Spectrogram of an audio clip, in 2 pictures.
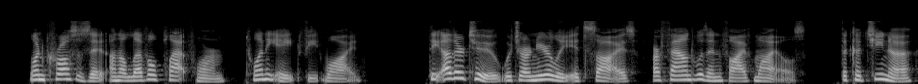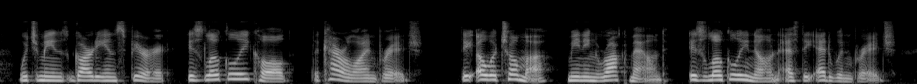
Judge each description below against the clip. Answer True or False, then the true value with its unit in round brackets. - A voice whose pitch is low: False (185 Hz)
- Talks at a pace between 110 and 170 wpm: True (155 wpm)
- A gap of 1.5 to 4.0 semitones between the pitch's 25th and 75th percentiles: False (4.9 semitones)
